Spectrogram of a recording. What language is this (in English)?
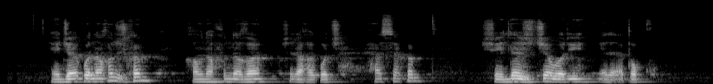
Kabardian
